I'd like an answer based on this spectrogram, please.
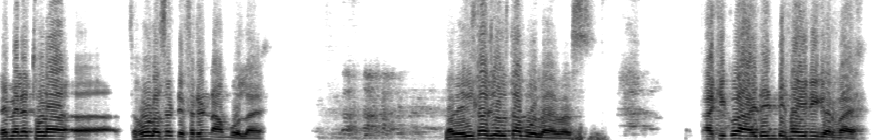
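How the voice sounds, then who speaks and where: High-pitched man teaching a class, jokey and teasing, chatty lecture vibe. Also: animated, a little slow, pauses often, rough recording. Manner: joking, teasing, talks straight to students. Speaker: coaching teacher.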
